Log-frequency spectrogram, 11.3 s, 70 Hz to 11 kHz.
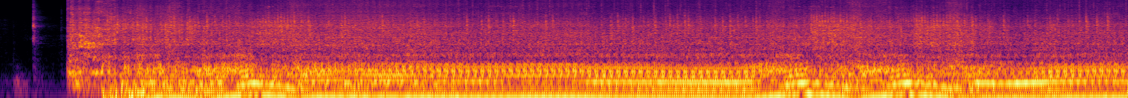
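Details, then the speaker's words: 1932 dirt track speedster race car with Ford Model A overhead valve conversion four-cylinder engine, restored, 4-inch exhaust pipe; fires up into loud throaty steady idle with small throttle blips: normal running. "This thing just sounds absolutely incredible. Big old 4-inch exhaust pipe over there belting out the notes."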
